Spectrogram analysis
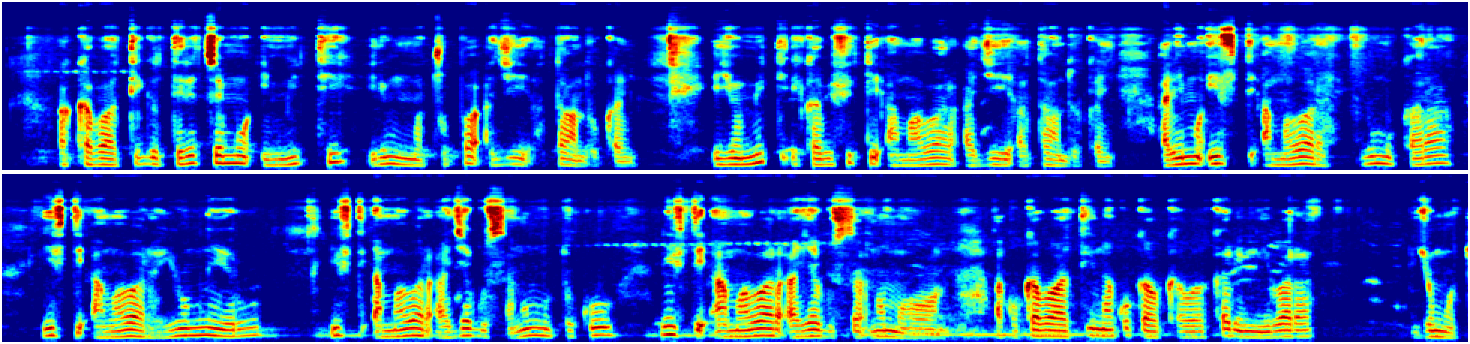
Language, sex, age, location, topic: Kinyarwanda, male, 18-24, Nyagatare, health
